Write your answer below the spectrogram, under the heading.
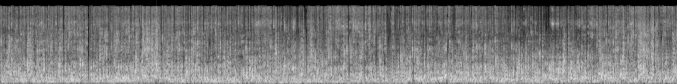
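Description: Cruiser motorcycle's engine running steadily at highway speed, under a loud, even rush of wind on the microphone.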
